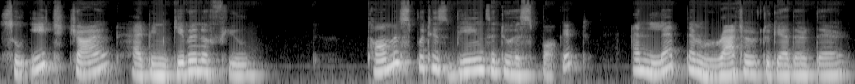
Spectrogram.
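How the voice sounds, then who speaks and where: A woman reading a bedtime story aloud for children as a storyteller, addressing them directly in a deliberate way. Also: mid-range voice, mellow, slightly rough. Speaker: children's storyteller and channel host.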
